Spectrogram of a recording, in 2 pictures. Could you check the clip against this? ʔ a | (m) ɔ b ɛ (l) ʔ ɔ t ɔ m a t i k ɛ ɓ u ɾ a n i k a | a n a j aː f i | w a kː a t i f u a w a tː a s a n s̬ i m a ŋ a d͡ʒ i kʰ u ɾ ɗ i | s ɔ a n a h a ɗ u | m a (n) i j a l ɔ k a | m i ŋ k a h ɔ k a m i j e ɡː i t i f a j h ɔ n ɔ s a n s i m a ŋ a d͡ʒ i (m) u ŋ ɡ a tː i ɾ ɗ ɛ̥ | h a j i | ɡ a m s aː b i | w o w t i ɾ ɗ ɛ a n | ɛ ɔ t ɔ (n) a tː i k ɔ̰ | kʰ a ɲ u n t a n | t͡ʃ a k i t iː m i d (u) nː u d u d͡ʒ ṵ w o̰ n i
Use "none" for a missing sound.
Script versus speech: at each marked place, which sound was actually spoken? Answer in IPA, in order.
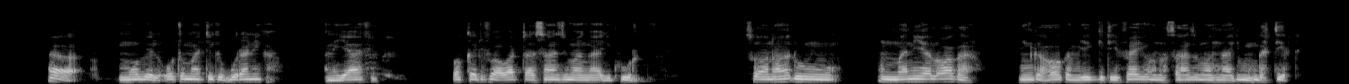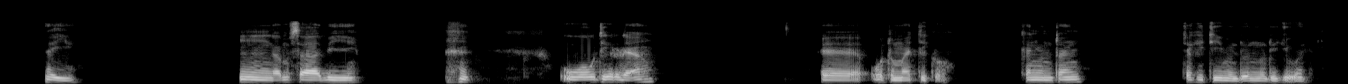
m, l, n, m, m, o

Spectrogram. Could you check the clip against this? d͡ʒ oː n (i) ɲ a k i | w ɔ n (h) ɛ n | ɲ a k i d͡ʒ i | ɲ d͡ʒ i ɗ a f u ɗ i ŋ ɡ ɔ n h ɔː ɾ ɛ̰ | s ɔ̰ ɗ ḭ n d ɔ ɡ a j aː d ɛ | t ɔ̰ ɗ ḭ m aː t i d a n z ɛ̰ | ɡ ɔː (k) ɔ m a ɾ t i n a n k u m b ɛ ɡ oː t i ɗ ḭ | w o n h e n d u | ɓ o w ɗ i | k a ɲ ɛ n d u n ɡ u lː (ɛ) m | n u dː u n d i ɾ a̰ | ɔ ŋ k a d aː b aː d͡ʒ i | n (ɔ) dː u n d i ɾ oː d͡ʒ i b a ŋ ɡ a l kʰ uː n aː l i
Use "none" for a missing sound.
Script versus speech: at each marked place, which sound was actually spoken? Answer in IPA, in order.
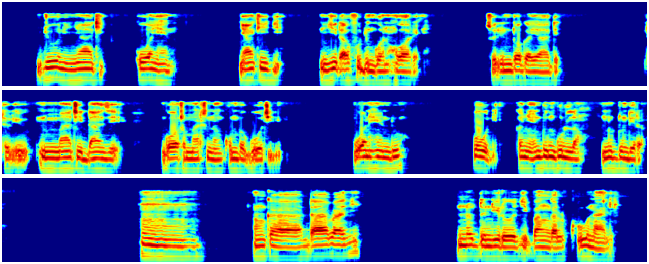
i, h, t, a, o

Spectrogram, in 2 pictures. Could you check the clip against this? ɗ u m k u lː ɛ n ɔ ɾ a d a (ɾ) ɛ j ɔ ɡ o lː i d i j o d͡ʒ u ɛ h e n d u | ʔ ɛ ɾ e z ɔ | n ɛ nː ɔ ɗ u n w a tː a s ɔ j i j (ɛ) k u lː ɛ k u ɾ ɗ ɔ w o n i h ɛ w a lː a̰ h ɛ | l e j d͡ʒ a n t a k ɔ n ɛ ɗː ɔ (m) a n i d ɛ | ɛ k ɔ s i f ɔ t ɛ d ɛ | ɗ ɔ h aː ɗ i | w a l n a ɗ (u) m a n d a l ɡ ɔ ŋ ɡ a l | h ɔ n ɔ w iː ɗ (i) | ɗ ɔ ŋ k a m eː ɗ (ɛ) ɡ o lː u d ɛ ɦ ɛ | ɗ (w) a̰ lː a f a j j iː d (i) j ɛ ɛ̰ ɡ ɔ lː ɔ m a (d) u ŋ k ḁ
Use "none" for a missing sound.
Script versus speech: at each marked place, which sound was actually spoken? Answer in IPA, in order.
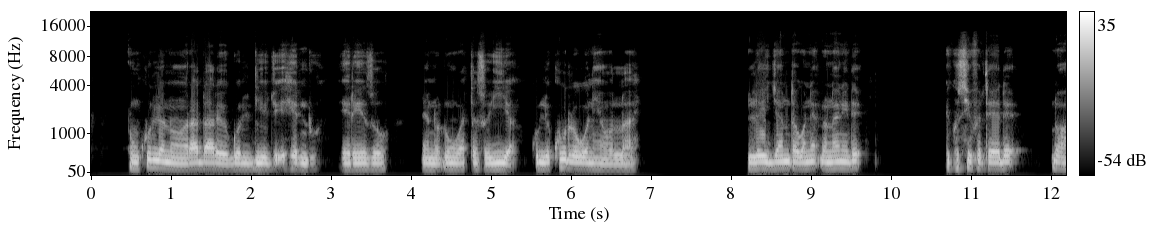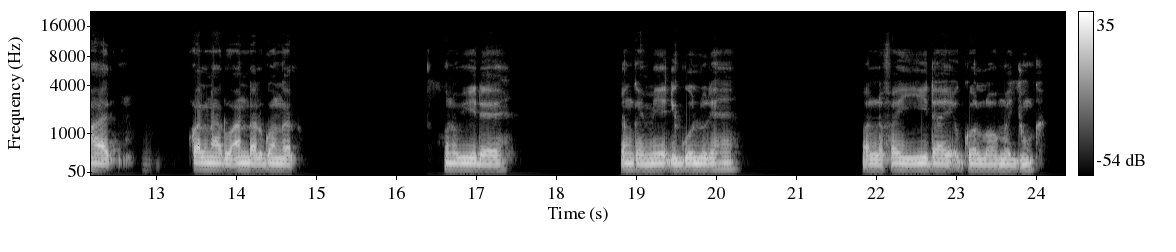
ɾ, a, n, u, ɛ, i, w, a, d͡ʒ

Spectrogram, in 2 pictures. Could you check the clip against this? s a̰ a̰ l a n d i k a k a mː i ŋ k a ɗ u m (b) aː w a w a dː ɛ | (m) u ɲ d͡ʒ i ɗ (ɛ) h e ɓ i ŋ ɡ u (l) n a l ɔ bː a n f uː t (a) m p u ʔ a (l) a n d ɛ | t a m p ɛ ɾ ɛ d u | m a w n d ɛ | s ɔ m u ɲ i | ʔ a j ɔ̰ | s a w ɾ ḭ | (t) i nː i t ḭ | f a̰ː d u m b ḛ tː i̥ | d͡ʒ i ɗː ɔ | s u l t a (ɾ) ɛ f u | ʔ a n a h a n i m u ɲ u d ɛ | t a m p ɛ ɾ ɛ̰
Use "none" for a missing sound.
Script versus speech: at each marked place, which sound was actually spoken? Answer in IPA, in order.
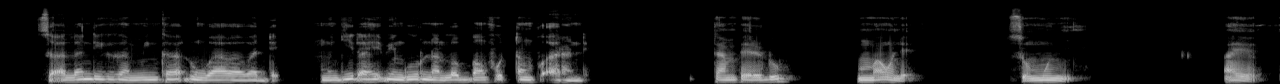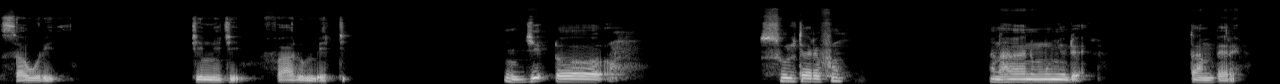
w, m, a, ɾ, a, ɾ, t, ɾ

